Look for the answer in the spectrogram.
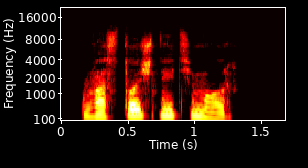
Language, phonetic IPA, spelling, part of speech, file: Russian, [vɐˈstot͡ɕnɨj tʲɪˈmor], Восточный Тимор, proper noun, Ru-Восточный Тимор.ogg
- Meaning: East Timor (a country and island of Southeast Asia; capital: Dili)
